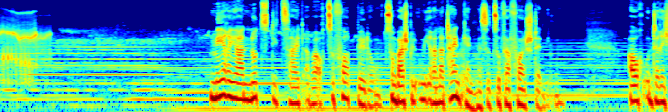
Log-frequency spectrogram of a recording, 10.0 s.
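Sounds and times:
frogs croaking: 0:00.0 - 0:02.7
speech: 0:03.2 - 0:08.5, 0:09.4 - 0:10.0.

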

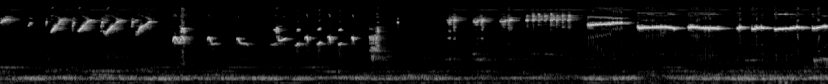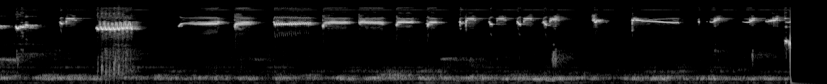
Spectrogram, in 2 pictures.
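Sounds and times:
bird lure song of high whistles, rapid trills and chirps: 0:00.0 - 0:16.2.

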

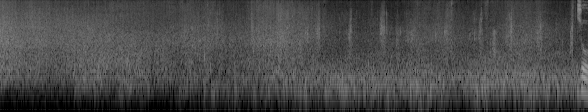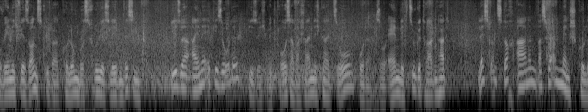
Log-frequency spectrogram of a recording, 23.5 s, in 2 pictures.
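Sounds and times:
ocean waves washing onto a beach on the coast of Portugal: 0:00.0 - 0:23.5
speech: 0:11.6 - 0:23.5.

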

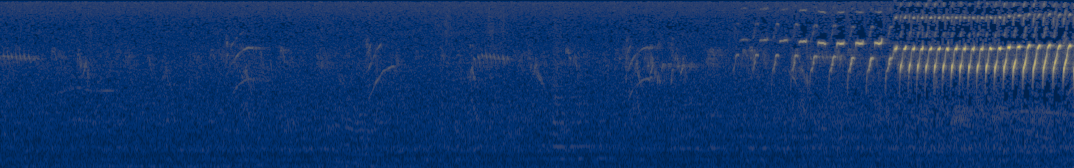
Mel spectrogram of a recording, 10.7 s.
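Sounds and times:
soft hiss: 0:00.0 - 0:09.7
canary singing: 0:07.4 - 0:10.7.

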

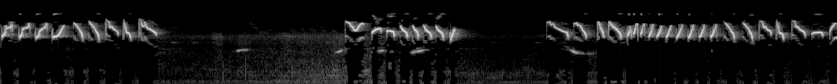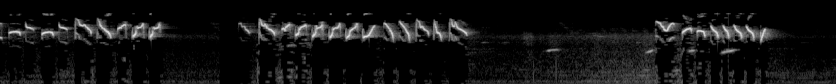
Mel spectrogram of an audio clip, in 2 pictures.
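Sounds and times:
white-eye song of very high rapid chirped notes: 0:00.0 - 0:02.7, 0:03.4 - 0:04.6, 0:05.4 - 0:10.1, 0:10.8 - 0:14.2, 0:14.8 - 0:16.1.

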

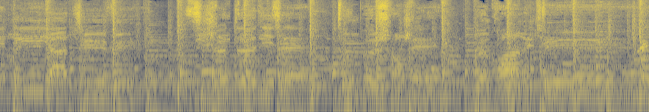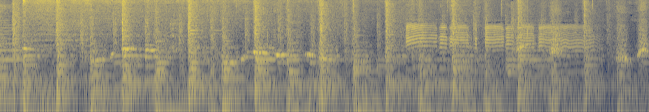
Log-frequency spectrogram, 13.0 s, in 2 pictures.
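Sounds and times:
busy upbeat intro theme music with percussive hits: 0:00.0 - 0:12.9
person whistling along with intro theme music: 0:01.2 - 0:09.8, 0:11.4 - 0:12.9.

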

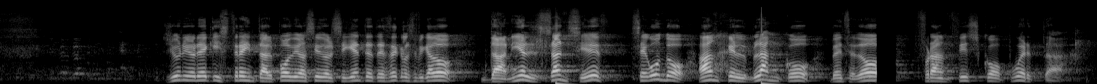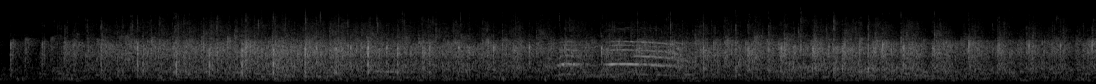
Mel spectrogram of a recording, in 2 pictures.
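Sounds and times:
speech: 0:01.7 - 0:10.8
family applauding at award ceremony: 0:10.7 - 0:21.9.

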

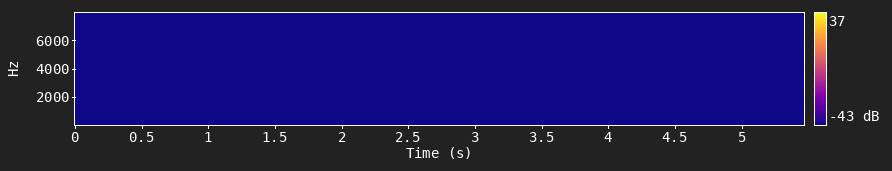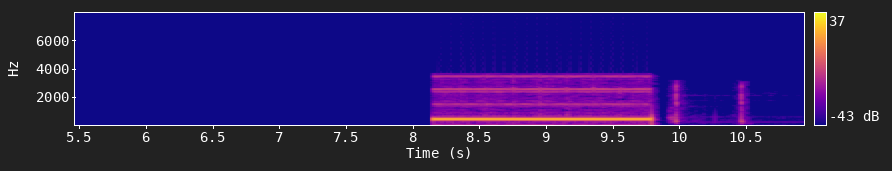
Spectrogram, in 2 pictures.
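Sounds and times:
telephone ringing tone while placing an outgoing call: 0:08.2 - 0:09.9.

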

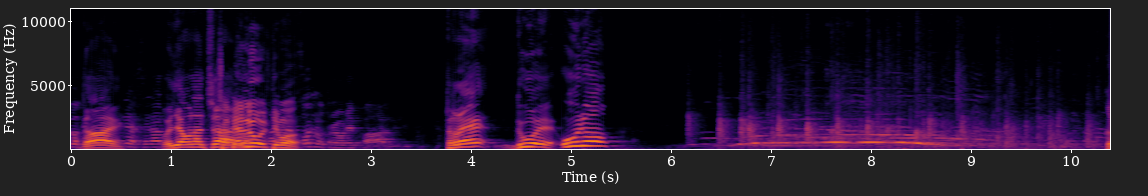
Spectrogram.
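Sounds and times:
speech: 0:00.0 - 0:03.0, 0:03.8 - 0:05.4
audience applause: 0:06.2 - 0:10.3.

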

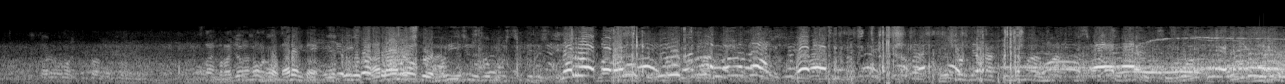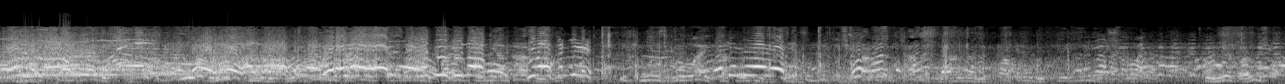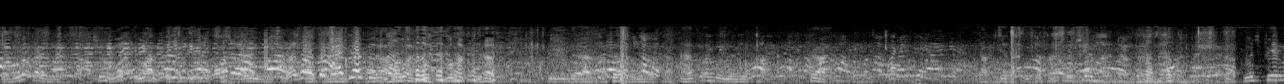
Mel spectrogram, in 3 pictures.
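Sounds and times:
street crowd chatter at a rally: 0:00.0 - 0:38.5
laughter: 0:03.4 - 0:24.3, 0:24.9 - 0:32.5, 0:36.0 - 0:38.1.

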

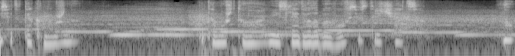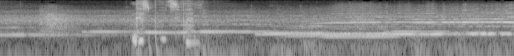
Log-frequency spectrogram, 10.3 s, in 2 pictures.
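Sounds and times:
speech: 0:00.0 - 0:00.9, 0:02.0 - 0:04.3, 0:06.5 - 0:07.4
train departing from a station platform at night: 0:00.0 - 0:10.2
steam whistle of a departing train: 0:04.1 - 0:10.2.

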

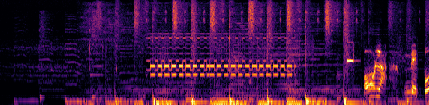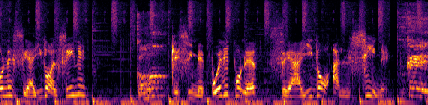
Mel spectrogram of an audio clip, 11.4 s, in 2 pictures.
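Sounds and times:
telephone ringing: 0:02.0 - 0:04.1
speech: 0:04.9 - 0:07.0, 0:07.6 - 0:11.4.

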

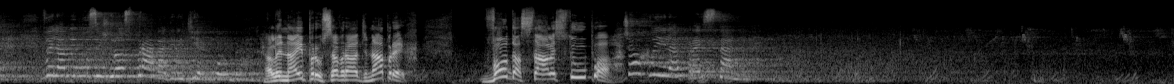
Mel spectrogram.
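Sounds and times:
speech: 0:00.6 - 0:07.6
birds calling: 0:07.6 - 0:11.7.

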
